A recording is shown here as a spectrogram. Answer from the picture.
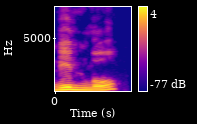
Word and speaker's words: নিম্ন: যদিও আমরা শব্দটা অনেকেই ভুল উচ্চারণ করি নিম্ন, আসলে নিম্ন না, নিম্ন।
